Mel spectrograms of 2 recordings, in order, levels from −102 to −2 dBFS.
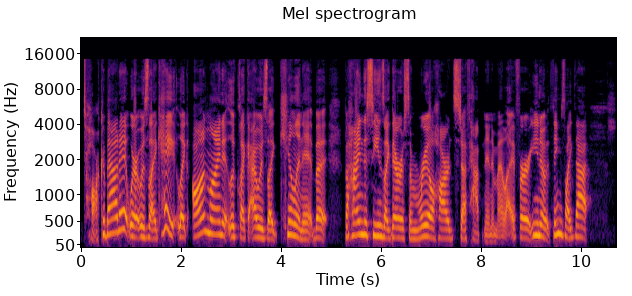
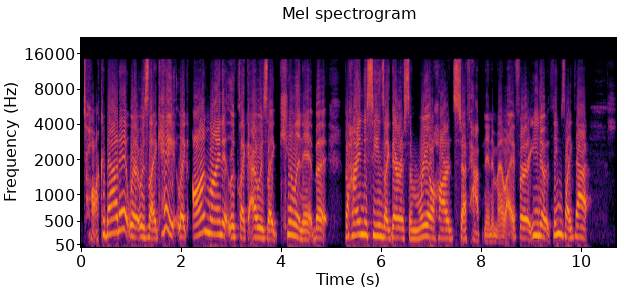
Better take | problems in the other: first | distortion; slight; 10 dB below the speech

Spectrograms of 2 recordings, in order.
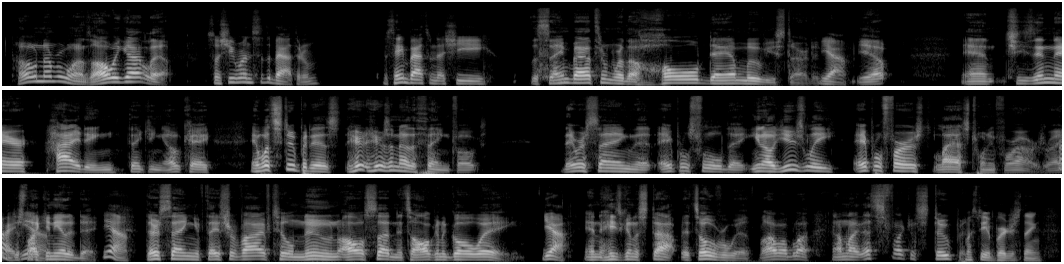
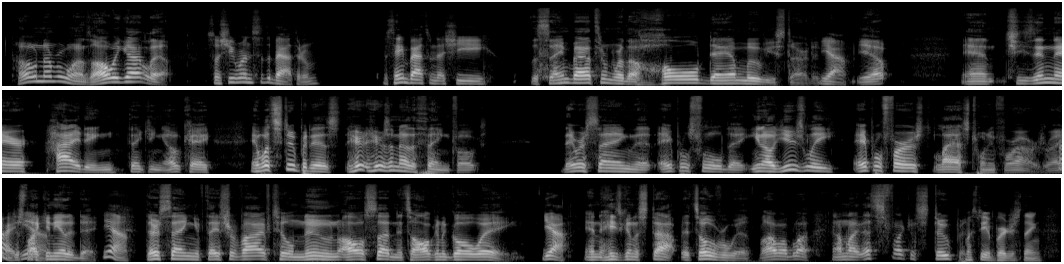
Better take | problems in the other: neither | none

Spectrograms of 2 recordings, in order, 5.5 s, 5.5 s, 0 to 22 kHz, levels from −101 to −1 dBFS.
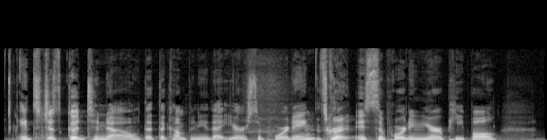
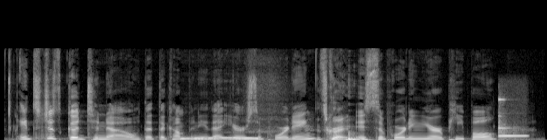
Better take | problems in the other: first | siren; loud; at 2 s; peak 2 dB above the speech // footsteps; loud; at 3.5 s; peak 3 dB above the speech // doorbell; loud; at 5 s; peak 3 dB above the speech

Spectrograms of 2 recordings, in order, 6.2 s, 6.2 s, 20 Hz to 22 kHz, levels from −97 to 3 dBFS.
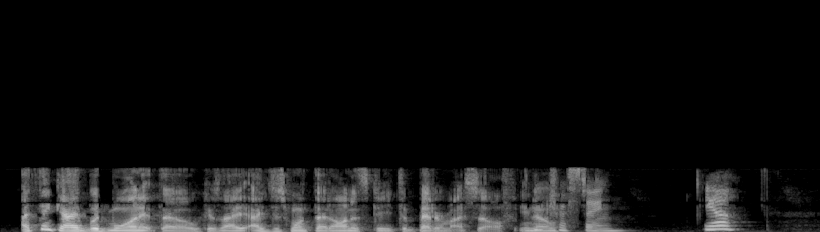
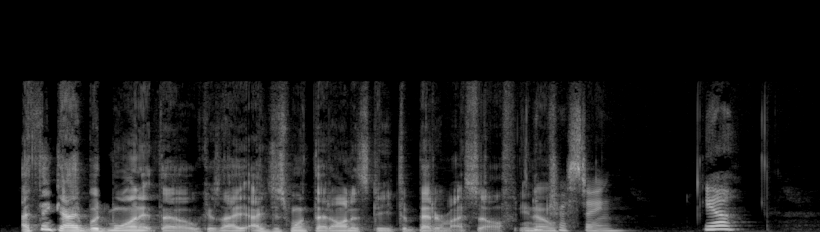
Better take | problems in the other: second | garbled, watery; badly; nothing above 6 kHz

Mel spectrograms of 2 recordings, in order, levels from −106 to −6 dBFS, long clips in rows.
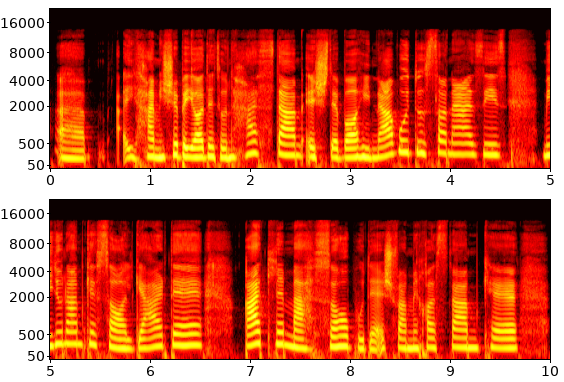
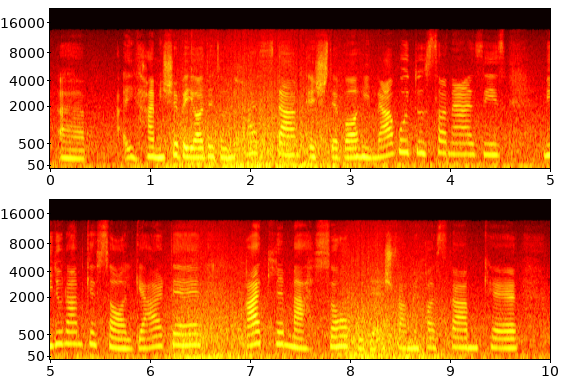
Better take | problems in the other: first | wind noise on the microphone; heavy; 7 dB below the speech

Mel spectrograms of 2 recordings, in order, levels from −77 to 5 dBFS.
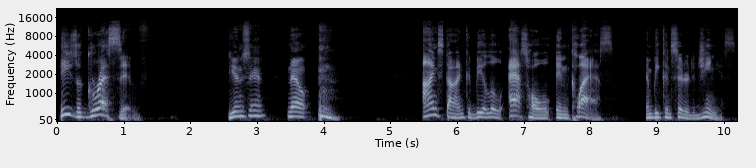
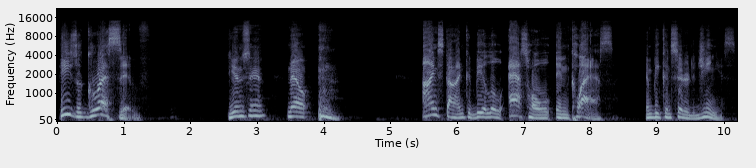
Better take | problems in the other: first | distortion; slight; 10 dB below the speech

